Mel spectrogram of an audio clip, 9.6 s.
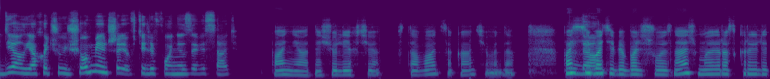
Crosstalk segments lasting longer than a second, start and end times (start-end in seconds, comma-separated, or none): none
